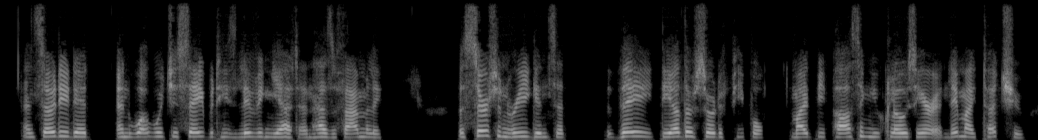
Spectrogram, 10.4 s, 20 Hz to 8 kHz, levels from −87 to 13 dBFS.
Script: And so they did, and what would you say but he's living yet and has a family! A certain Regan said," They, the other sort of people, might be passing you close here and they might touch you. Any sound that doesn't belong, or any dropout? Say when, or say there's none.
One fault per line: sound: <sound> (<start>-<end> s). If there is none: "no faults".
no faults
